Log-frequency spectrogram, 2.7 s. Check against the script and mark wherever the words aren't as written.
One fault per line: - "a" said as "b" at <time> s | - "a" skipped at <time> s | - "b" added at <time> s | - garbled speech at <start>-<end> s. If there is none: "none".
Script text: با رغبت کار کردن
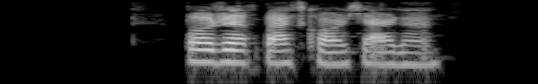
none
